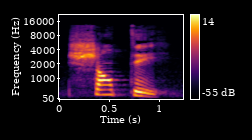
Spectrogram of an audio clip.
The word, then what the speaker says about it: chanter: like chanter. All those verbs are regular, and most come from Latin. Chanter, ER, you pronounce it, E.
